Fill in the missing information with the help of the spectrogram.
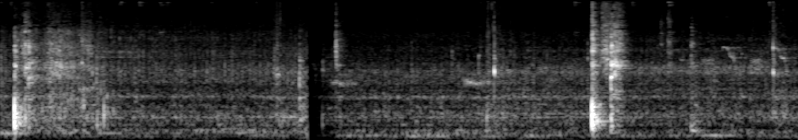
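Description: Metal spoon clinking and scraping against an aluminium pressure cooker as marinated chicken pieces are added to the masala. There are a few sharp clinks, the loudest about six seconds in.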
